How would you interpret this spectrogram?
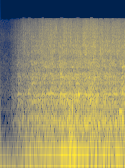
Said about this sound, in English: In California the past few weeks, that's become a pretty familiar sound. It's been raining here. Lots.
